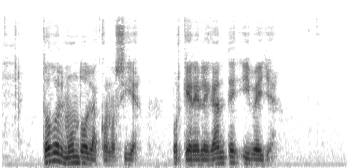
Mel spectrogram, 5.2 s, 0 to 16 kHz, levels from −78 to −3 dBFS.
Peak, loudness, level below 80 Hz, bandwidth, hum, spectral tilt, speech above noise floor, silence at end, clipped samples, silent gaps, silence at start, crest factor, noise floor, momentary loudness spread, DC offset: -4 dBFS; -21 LUFS; -54 dBFS; 11 kHz; none; -6 dB/octave; 41 dB; 1.1 s; under 0.1%; none; 0.65 s; 18 dB; -60 dBFS; 12 LU; under 0.1%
